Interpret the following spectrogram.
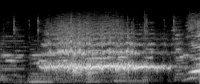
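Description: Car tyres screeching as the car brakes hard, a sound effect about a second and a half long over music.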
